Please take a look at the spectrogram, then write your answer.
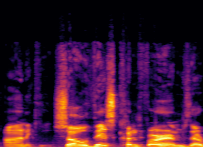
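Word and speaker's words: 兄貴: And Big Bro is actually pronounced Aniki.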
